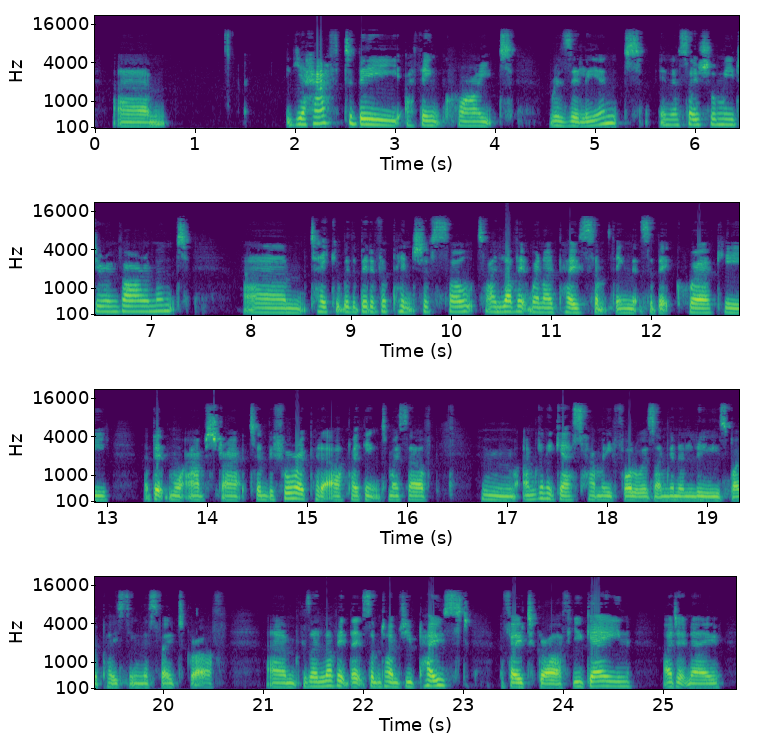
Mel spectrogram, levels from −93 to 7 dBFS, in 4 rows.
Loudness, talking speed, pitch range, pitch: -16 LUFS, 190 wpm, 145-185 Hz, 160 Hz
